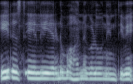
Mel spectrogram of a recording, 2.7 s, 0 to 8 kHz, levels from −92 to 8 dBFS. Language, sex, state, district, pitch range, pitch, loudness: Kannada, female, Karnataka, Chamarajanagar, 185-210 Hz, 195 Hz, -14 LUFS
